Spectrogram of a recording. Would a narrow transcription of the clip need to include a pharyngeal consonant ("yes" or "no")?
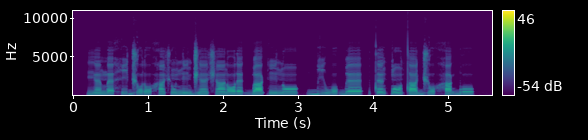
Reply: no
